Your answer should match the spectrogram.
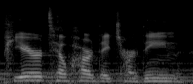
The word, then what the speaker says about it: Pierre Teilhard de Chardin: It's this guy, I can't even say his name, Pierre Teilhard de Chardin. That's the right way to say it, I promise.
